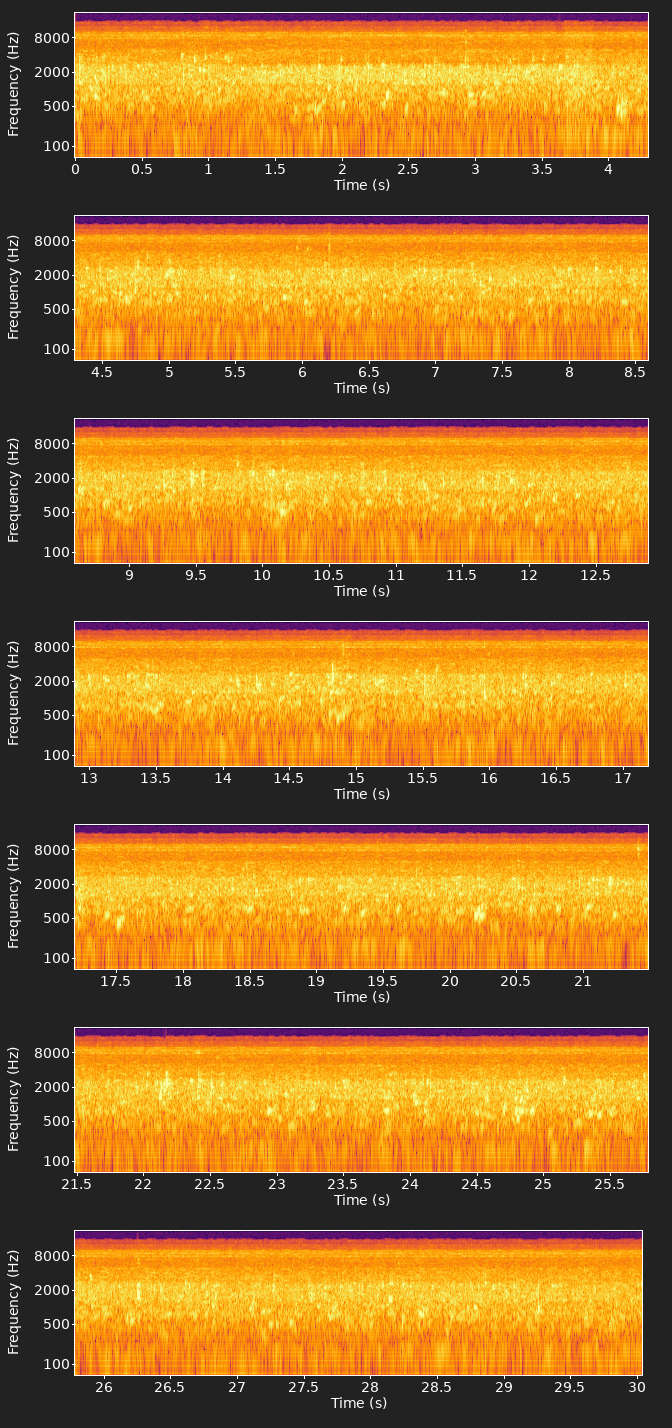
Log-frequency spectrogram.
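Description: Small waterfall splashing into a rocky pool and a shallow mountain stream running over rocks: a steady rush of water with many small splashes and babbling.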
